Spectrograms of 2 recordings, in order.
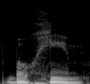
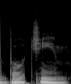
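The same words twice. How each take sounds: First: "bochim": bo-HEEM, the middle sound a breathy h; first pronunciation. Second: "bochim" said as "bo-chim", with a hard ch like in church; "bochim": bo-CHEEM, a crisp ch in the middle; alternate pronunciation. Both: Shown as a demonstration. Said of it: "however you want to pronounce that".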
